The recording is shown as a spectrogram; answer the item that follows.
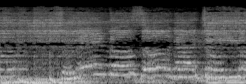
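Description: A female idol group sings a J-pop song live into microphones over a pop backing track. The deep bass and drums drop out for about the second half, leaving the voices over lighter accompaniment, then return right at the end.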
